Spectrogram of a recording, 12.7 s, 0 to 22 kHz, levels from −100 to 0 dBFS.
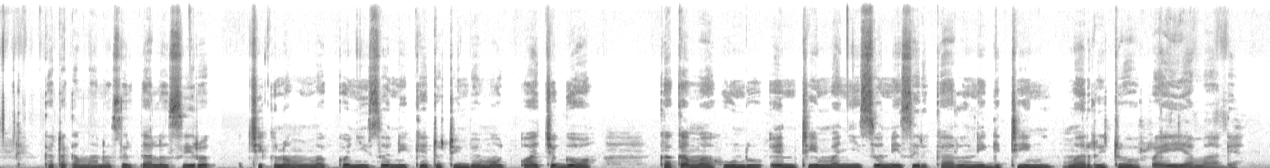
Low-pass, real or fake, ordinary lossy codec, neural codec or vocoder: none; real; none; none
